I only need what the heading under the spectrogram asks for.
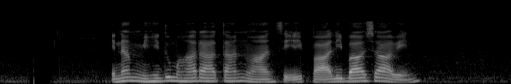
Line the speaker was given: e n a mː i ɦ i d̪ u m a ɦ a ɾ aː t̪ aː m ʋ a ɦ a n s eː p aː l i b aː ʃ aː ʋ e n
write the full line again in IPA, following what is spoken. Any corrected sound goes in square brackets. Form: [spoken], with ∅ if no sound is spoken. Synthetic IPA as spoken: e n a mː i ɦ i d̪ u m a ɦ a ɾ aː t̪ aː [n] ʋ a ɦ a n s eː p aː l i b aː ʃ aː ʋ e n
